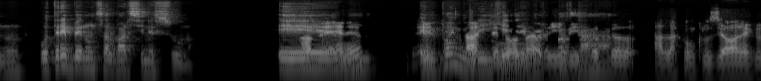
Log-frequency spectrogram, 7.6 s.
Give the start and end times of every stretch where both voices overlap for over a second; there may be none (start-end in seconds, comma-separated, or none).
4.2-6.2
